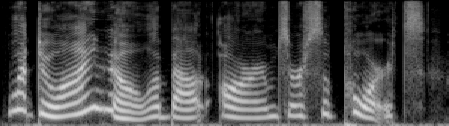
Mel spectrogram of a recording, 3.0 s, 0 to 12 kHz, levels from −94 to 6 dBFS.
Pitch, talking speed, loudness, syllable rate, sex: 285 Hz, 160 wpm, -16 LUFS, 3.9 syllables/s, female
